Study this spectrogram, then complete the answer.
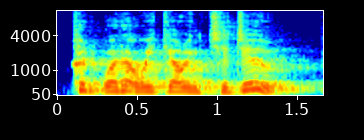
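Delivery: high, loud frightened plea; panicked question. A narrator's reading. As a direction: beg for an answer in rising panic. Panicked passenger after derailment.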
